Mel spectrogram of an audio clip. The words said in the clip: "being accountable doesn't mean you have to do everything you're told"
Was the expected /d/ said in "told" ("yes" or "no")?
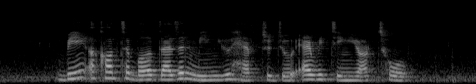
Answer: no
